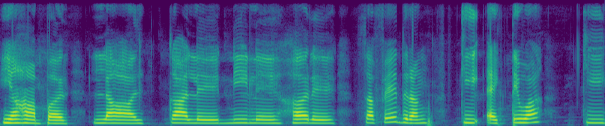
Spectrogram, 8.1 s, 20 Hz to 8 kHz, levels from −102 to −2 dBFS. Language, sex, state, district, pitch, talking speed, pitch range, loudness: Hindi, female, Madhya Pradesh, Dhar, 225 Hz, 80 wpm, 210-235 Hz, -15 LUFS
